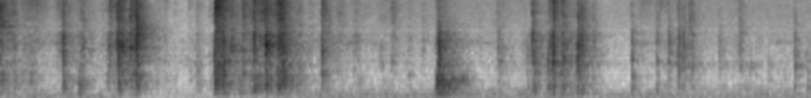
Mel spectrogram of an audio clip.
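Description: A cardboard Funko Pop box being opened and its clear plastic insert and bagged vinyl figure handled: irregular plastic crinkling and cardboard rustling, with several sharper crackles.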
